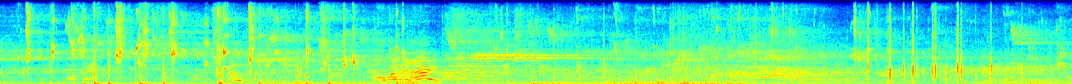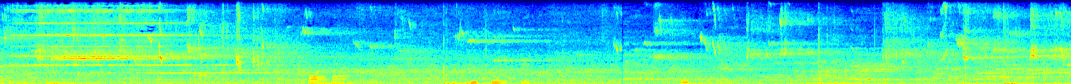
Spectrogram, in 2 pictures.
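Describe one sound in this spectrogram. Young players shout to each other across the court.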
